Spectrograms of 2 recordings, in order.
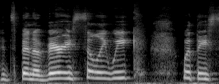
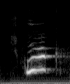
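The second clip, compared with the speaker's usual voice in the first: much higher, loud squawk; bird squawk; 9 dB louder than usual. Pretend. Host squawks like a hidden bird. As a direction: squawk like a parrot.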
